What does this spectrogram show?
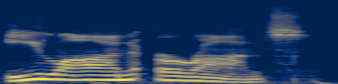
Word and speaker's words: ailerons: I'm saying ailerons. Like Elon Musk.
